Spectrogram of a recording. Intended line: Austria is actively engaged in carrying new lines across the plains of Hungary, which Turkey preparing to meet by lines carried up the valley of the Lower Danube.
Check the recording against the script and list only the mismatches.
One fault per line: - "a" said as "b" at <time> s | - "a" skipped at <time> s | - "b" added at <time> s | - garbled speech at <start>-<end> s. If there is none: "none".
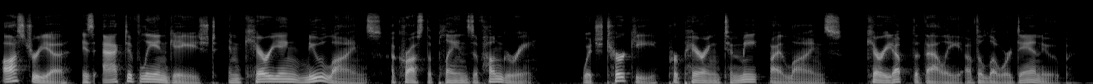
none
